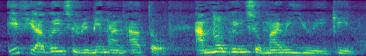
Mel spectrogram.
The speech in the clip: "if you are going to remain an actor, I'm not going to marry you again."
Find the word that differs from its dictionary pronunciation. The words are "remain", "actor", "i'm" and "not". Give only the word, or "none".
actor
